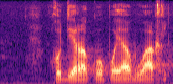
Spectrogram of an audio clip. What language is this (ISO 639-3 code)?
tsn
